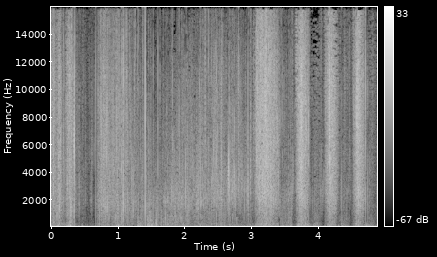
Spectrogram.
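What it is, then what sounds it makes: Cling film crinkling over a microphone. Clear plastic cling film, bunched into a fist-sized round muff over a Tascam microphone, is scratched and lightly tapped by the fingertips and long nails of both hands. The result is a dense, crinkly crackle with low, close thumps. It stays quieter through the middle, then turns louder with bright crinkling bursts near the end.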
